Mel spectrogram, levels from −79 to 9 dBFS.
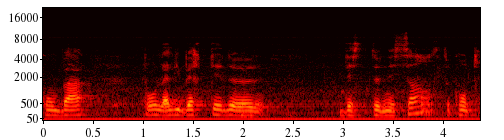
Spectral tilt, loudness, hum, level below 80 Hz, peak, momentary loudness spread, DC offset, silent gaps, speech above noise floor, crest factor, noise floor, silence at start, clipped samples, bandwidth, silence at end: -6 dB/octave; -35 LUFS; none; -64 dBFS; -18 dBFS; 22 LU; 0.7%; none; 20 dB; 18 dB; -54 dBFS; 0 s; under 0.1%; 10.5 kHz; 0 s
